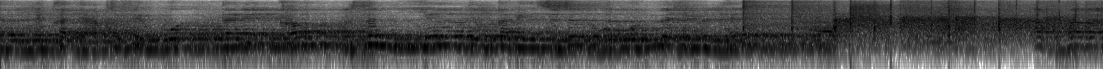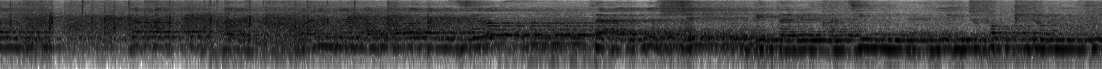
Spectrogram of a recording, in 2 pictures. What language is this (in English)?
Arabic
